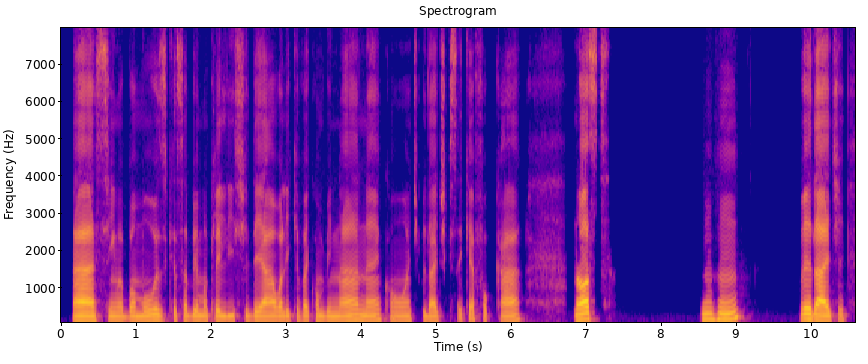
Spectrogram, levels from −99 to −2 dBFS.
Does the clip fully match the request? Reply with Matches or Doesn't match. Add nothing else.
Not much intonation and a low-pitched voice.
Matches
